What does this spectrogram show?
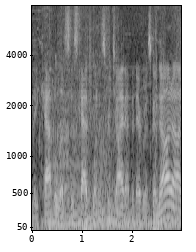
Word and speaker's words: Regina: I think way back in the beginning of the walkthrough when I was pronouncing it Regina, which is correct. Everyone's going, "No, when it's a girl's name, you don't you pronounce it Regina."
